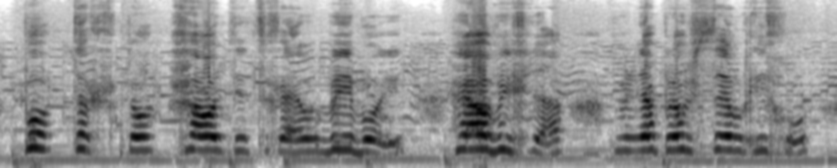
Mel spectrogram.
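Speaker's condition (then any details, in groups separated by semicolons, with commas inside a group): Cerebral palsy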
